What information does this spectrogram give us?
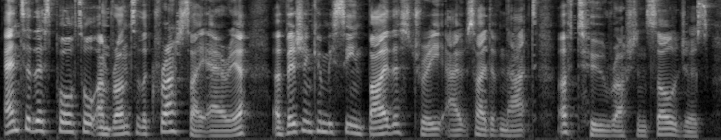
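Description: A man's voice: medium pitch, lively intonation, normal speed, few pauses. A man narrating a scripted video game guide in an informal, enthusiastic way, like a YouTuber. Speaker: gaming YouTuber.

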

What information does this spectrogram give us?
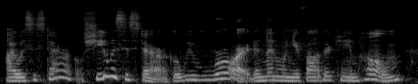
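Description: Husky older woman, lively and gravelly. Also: medium pitch, a little fast. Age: older, around 60s. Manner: animated, emphatic storyteller. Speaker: co-host, mother discussing books. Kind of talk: casual rambling chat. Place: small book-lined room indoors.

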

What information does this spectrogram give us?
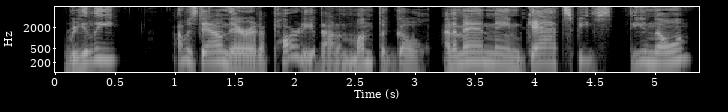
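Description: A man voicing a gossipy, worldly young woman in an audiobook, confiding and excitable in manner. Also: high voice, a little fast, dry recording, clean studio sound, voice pushed up, full character voice. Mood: curious, chatty. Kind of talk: audiobook character dialogue.

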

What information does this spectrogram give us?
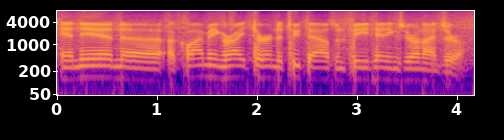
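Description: Clear engine drone surrounds a middle-aged man on a cockpit intercom. He is a flight instructor with a medium-pitched voice, coaching in an informal, easygoing way. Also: steady tone, moderate pace, noisy background. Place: small airplane cockpit in flight. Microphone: aviation headset.

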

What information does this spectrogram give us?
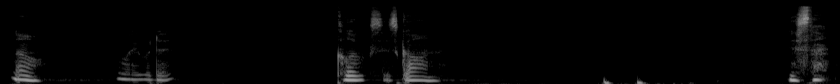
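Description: A woman playing a vulnerable, devoted woman in an intimate audio roleplay, halting and often close to a whisper. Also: mid-range voice, no room sound, full character voice. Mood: grieving, stunned. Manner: soft, breathy, halting, often near whisper.

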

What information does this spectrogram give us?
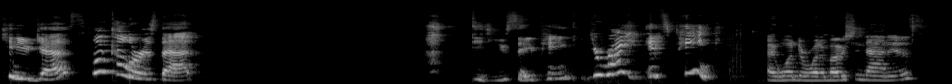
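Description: A woman preschool teacher with a high, very expressive voice leads a lesson for young children. Her delivery is bright and encouraging, built on simple, repeated phrases and questions left open for the listener. She sounds a little distant from the microphone. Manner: animated, encouraging, asks questions and pauses for answers.

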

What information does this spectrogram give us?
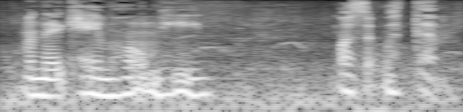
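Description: An actress playing a worried middle-aged dwarf mother in a video game, grieving and halting in her speech. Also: sits low, flat delivery, vocal fry, mellow, a little hiss or hum. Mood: sorrowful. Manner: halting, sorrowful, earnest. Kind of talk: video game dialogue acting.

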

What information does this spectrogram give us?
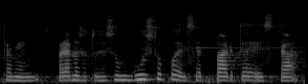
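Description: A woman's voice: on the low side, steady tone, brisk, vocal fry, noisy background. A woman from Colombia with a Colombian Spanish accent, politely introducing herself on a conference stage with a handheld mic. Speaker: event organizer representative. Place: large conference hall on stage. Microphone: handheld microphone. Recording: reverberant hall with faint ambience.

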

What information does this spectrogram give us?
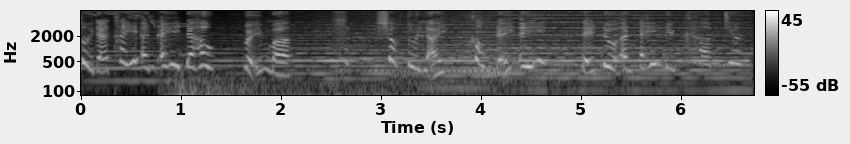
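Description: A woman's voice: very high voice, expressive, moderate pace, loud music behind the voice. A woman voicing a tender, remorseful wife in grief, plaintive and emotional, in a cartoon melodrama. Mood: anguished, remorseful. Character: grieving remorseful divorced wife, adult, tender.

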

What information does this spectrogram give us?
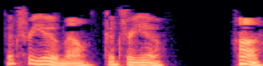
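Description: Husky, low-voiced male radio host. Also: lively intonation, measured pace, no echo. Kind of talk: casual interview chat. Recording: dull, lo-fi, dry radio audio.

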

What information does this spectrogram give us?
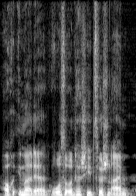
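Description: A man's voice: medium pitch, little pitch movement, fast, darkish tone. A man co-hosting a podcast, explaining things in casual talk. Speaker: podcast co-host.

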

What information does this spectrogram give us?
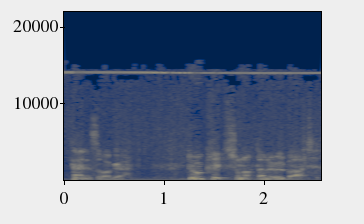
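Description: An actor playing a confident, friendly space commander hero in a retro sci-fi audio drama, earnest and heroic. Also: male voice, on the low side, sing-song, normal speed, gravelly. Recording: faintly crackly vintage record.

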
